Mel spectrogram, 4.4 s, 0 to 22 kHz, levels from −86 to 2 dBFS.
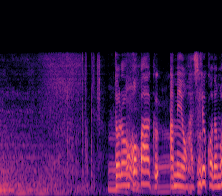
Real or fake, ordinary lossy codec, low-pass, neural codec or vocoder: fake; Opus, 64 kbps; 7.2 kHz; codec, 44.1 kHz, 7.8 kbps, Pupu-Codec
